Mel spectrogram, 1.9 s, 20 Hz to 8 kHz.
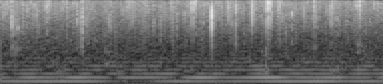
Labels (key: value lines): label: biophony, midshipman
recorder: SoundTrap 500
